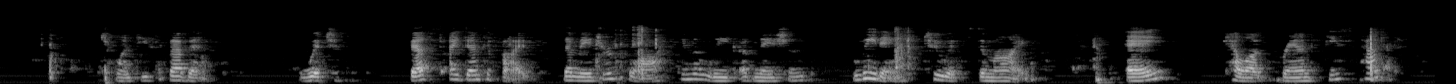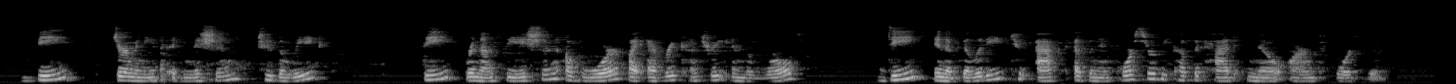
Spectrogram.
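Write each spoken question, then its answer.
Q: Which best identifies the major flaw in the League of Nations leading to its demise?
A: D: Inability to act as an enforcer because it had no armed forces.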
